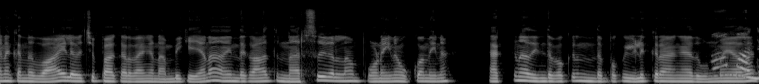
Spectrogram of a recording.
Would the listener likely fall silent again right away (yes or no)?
no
